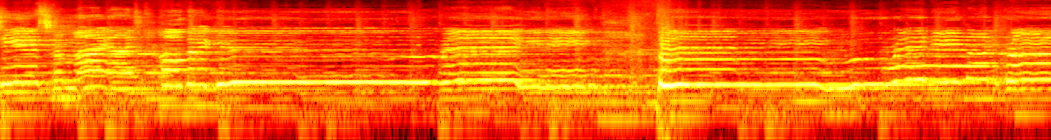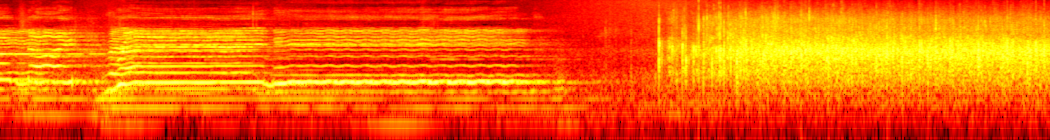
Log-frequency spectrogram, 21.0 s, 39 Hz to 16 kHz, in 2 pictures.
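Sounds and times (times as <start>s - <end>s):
voices singing with vibrato: 0.0s - 16.3s
backing music: 0.0s - 17.4s.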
